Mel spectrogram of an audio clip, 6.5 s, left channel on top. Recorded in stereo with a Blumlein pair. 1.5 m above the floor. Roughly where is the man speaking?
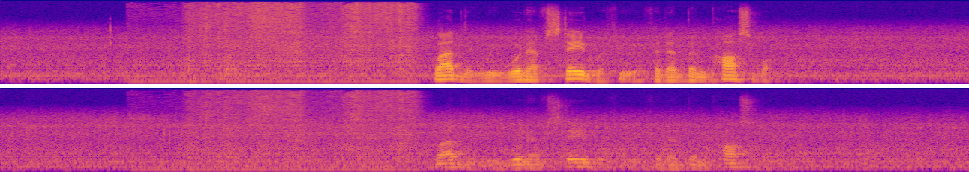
Ahead left.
